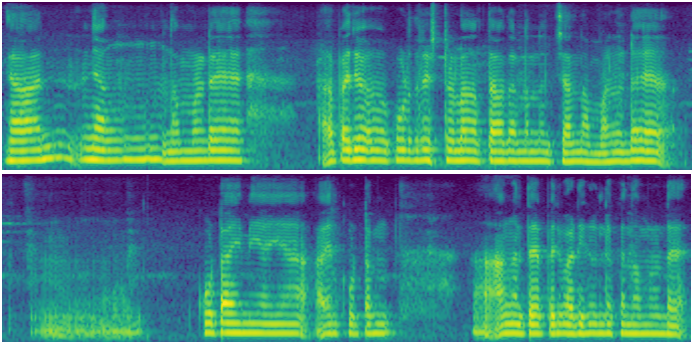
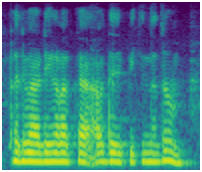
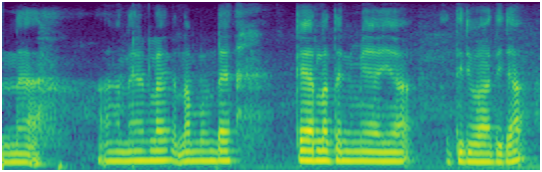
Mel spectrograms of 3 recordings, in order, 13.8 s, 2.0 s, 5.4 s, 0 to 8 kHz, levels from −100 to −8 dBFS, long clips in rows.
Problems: none marked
